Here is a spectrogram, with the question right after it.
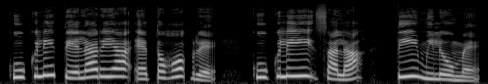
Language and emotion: Santali, neutral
